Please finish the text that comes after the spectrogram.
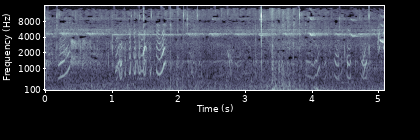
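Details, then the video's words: A pet Indian green parakeet at feeding time gives rapid bursts of short, scratchy, rising chirps in irregular clusters, over a steady thin high whine and light background noise. "Green Parakeet Feeding"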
